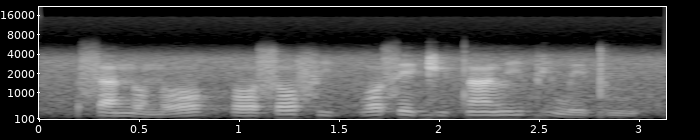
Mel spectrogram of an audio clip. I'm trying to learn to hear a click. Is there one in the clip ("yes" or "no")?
no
